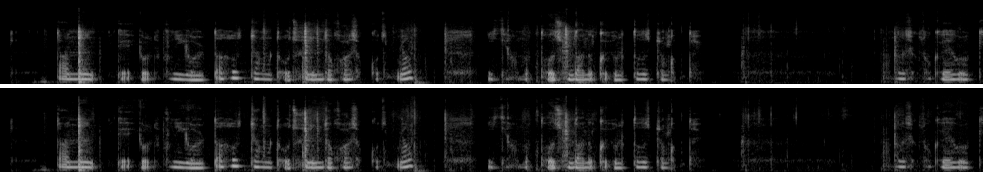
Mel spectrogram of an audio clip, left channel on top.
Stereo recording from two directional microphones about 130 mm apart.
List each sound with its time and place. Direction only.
0.1 s speech: 10° right (ahead or behind)
4.5 s whispering: centre (ahead or behind)
5.7 s speech: 5° right (ahead or behind)
9.0 s speech: centre (ahead or behind)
